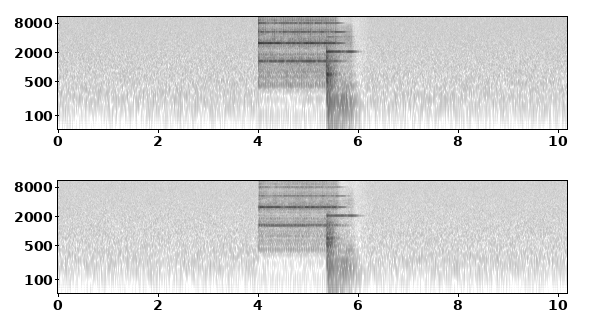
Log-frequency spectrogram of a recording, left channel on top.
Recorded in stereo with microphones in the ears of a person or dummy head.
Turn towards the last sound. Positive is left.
turn(degrees=50)  # may be behind; listen again after turning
